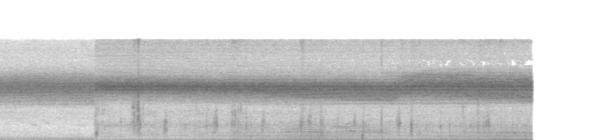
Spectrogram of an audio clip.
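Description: Steady high-pitched insect chorus in woodland, with scattered footsteps on a dirt trail from about a second and a half in. The sound cuts off suddenly near the end.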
